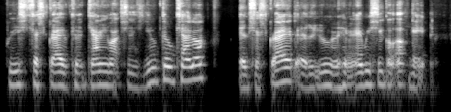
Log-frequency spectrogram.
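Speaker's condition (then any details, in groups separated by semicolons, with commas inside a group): Cerebral palsy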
